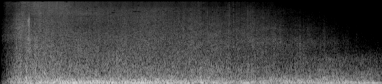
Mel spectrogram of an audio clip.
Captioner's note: fire crackling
